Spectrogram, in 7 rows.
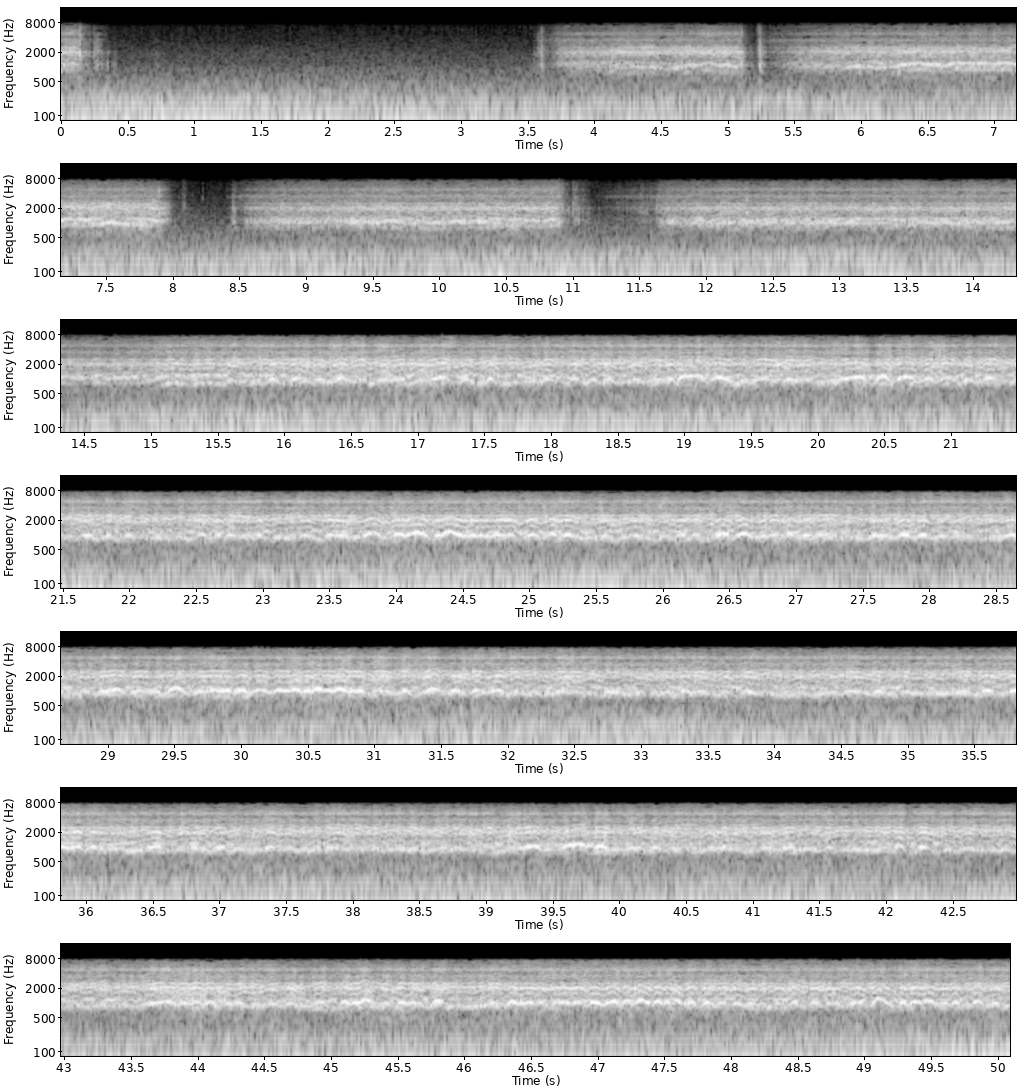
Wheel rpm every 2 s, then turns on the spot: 10, 10, 50, 60, 40, 40, 60, 90, 120, 120, 120, 110, 110, 120, 110, 110, 110, 120, 120, 110, 120, 110, 110, 120, 120.
none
